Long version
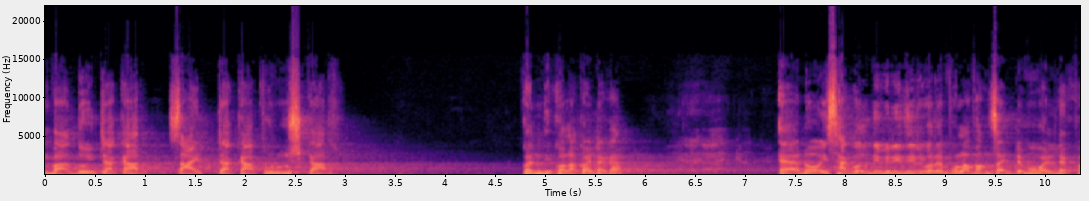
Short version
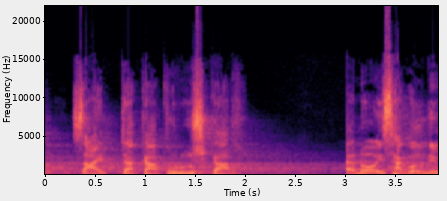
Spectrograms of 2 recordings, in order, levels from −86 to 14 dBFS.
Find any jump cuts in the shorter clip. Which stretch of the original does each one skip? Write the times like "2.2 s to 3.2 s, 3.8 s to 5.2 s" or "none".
4.0 s to 7.4 s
